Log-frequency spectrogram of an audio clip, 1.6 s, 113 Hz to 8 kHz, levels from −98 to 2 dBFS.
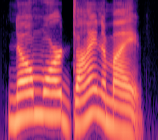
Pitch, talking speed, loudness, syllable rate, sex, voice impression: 210 Hz, 115 wpm, -16 LUFS, 4.6 syllables/s, female, feminine, adult-like, tensed, powerful, clear, fluent, intellectual, reassuring, elegant, lively, slightly sharp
